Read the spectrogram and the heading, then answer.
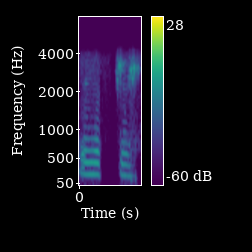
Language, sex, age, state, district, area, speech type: Bengali, female, 45-60, West Bengal, Paschim Medinipur, urban, conversation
